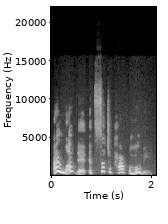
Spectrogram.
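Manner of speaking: pretended enthusiasm. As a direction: gush as if you had really seen it. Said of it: "decided to lie and pretend".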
